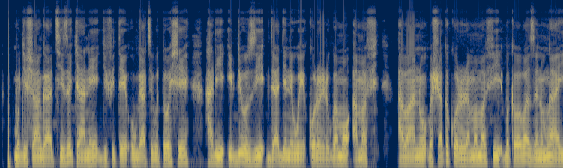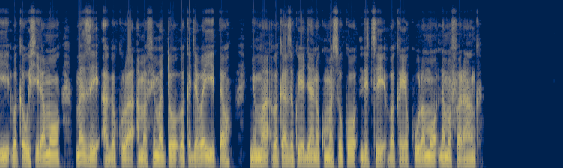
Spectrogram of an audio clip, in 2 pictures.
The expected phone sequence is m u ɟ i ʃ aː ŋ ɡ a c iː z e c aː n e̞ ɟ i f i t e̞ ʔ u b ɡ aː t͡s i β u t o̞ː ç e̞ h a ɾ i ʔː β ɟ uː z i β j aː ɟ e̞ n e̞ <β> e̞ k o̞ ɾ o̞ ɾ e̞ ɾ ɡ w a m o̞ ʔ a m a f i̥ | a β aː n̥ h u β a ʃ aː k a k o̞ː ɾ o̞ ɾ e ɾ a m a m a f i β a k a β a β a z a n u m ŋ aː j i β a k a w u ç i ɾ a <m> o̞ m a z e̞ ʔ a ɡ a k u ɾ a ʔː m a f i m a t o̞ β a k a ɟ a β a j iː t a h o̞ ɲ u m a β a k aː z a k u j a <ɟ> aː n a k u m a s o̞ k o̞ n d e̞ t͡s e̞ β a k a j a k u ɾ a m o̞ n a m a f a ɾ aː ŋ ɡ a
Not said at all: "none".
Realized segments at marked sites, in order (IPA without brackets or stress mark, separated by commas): w, m, ɟ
